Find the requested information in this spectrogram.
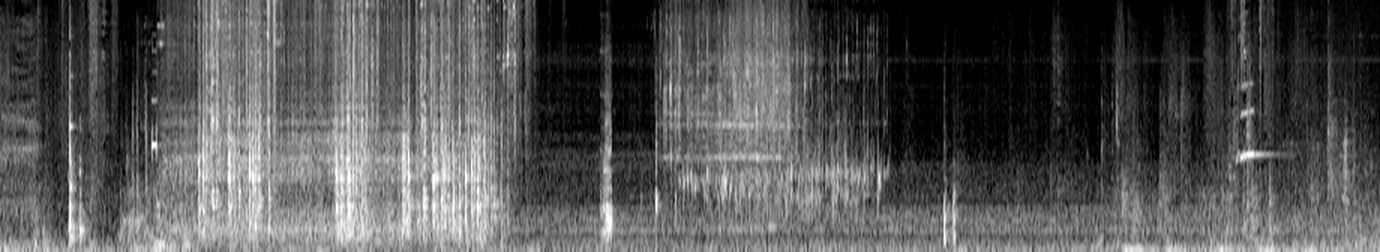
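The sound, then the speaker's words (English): Ice cubes clink and rattle sharply into a glass for several seconds, followed by a steady hissing pour of water, with a few scattered clinks afterward; fairly loud, no talking. “I put ice in it.”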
